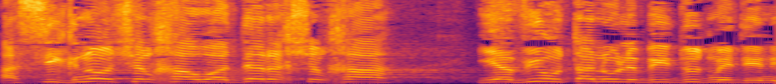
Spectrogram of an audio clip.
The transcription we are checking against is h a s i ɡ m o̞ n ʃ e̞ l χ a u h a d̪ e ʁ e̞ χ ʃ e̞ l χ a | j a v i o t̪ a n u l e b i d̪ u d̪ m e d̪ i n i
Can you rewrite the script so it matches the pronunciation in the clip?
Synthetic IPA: h a s i ɡ n o̞ n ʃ e̞ l χ a u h a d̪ e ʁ e̞ χ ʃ e̞ l χ a | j a v i o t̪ a n u l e b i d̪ u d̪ m e d̪ i n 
